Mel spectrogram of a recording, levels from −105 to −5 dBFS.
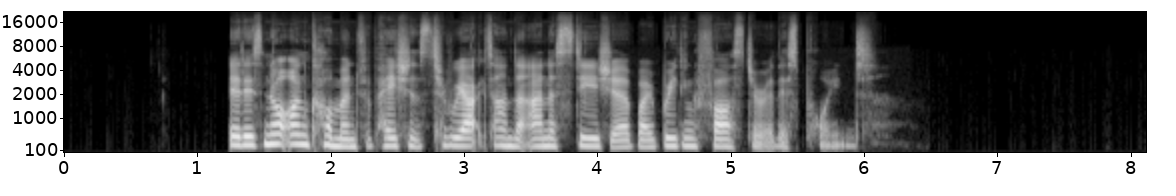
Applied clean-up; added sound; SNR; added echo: none; none; none; none.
